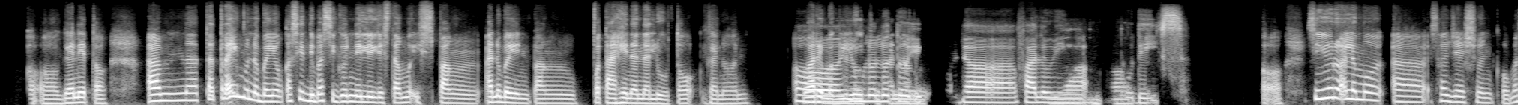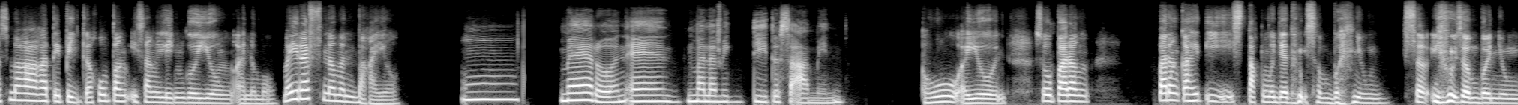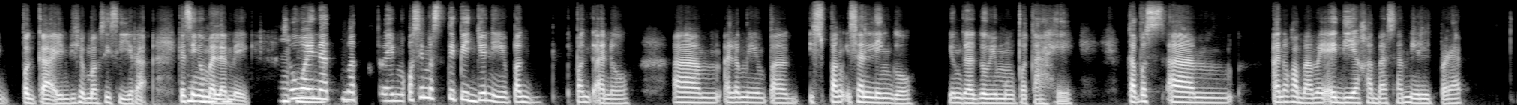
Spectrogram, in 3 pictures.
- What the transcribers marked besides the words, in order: unintelligible speech; tapping; scoff; other background noise
- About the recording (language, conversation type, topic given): Filipino, advice, Paano ako makakapagbadyet at makakapamili nang matalino sa araw-araw?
